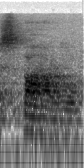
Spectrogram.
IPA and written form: ˈspɑːrəl (spiral)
